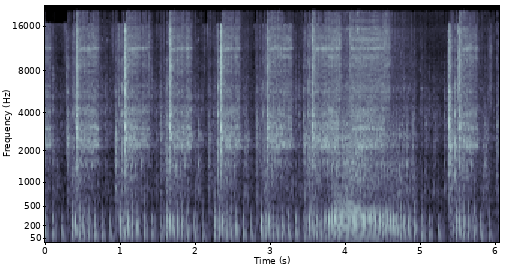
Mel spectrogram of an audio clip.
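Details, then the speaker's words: 2001 Suzuki Samurai two-stroke motorcycle, plugs checked good, oil pump not working so oil premixed in petrol, kick-started after long effort; fires in rhythmic bursts, blipped, then runs on its own; normal cold start. "നമ്മുടെ Suzuki samurai 2001 model വണ്ടിയാണിത് ഇത് start ആയിട്ടുണ്ട്"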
